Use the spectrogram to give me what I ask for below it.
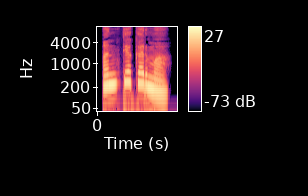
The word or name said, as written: ಅಂತ್ಯಕರ್ಮ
